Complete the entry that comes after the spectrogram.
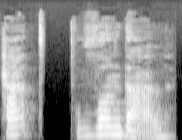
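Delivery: slow careful "Kat Vandal", "vahn-dahl"; "Vandal" copied slowly with a French open a; trying the French name. Shown as a demonstration. Host carefully repeats the guest's surname, trying French. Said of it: "Say it properly for me".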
